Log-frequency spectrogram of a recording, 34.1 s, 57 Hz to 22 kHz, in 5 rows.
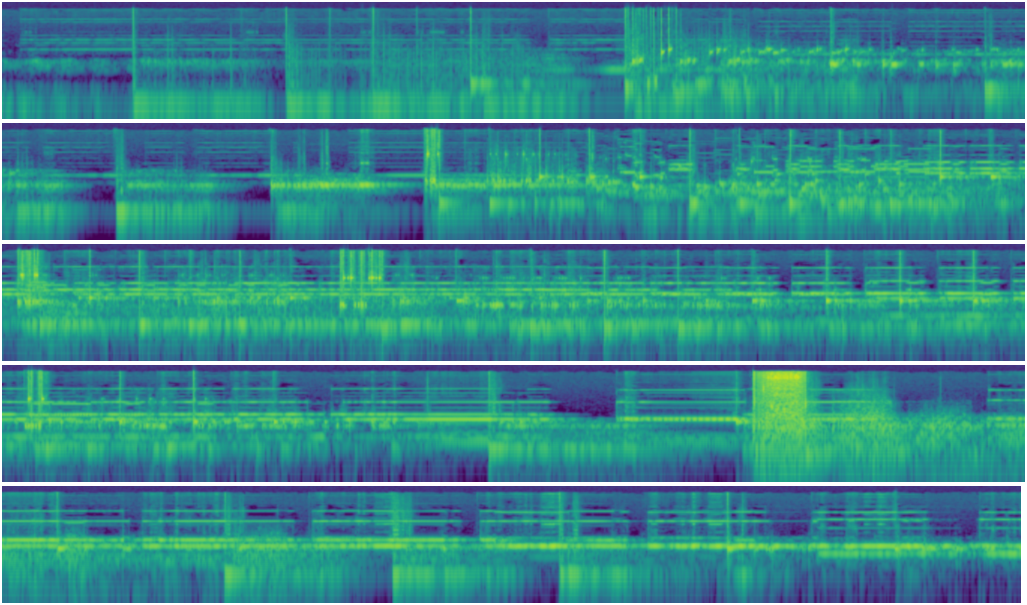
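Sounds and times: loud burst of noise: 25.4 - 29.4
synth tones changing pitch: 25.4 - 29.5.

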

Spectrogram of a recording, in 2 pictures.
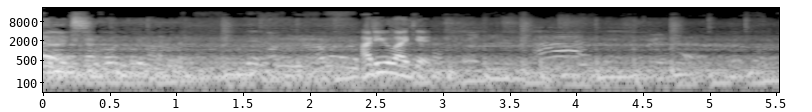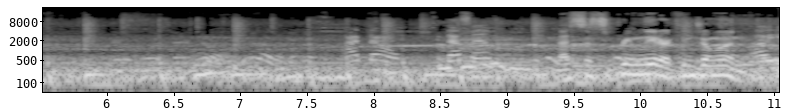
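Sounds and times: low voices: 0.0 - 11.0
steady traffic: 0.0 - 11.0.

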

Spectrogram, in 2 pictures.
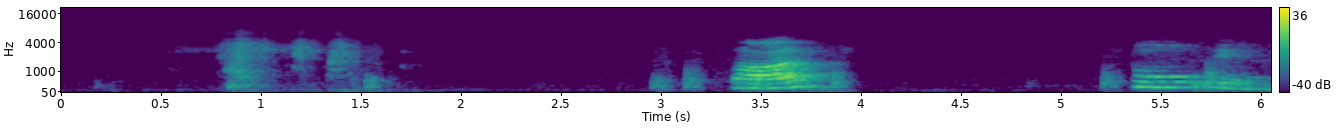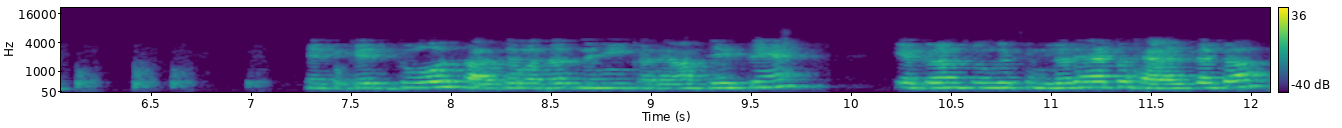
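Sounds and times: marker squeaking on whiteboard: 0.2 - 7.7.

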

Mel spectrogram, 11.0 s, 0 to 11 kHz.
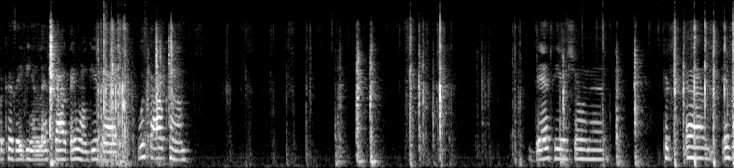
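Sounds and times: cards being shuffled: 1.4 - 11.0.

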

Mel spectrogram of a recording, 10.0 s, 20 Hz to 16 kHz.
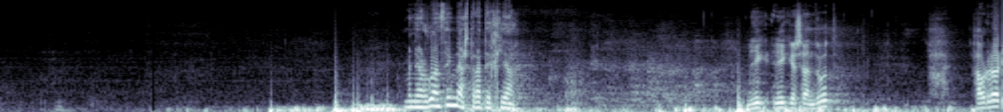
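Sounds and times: low rumble: 1.6 - 9.9
microphone handling thumps: 1.6 - 10.0.

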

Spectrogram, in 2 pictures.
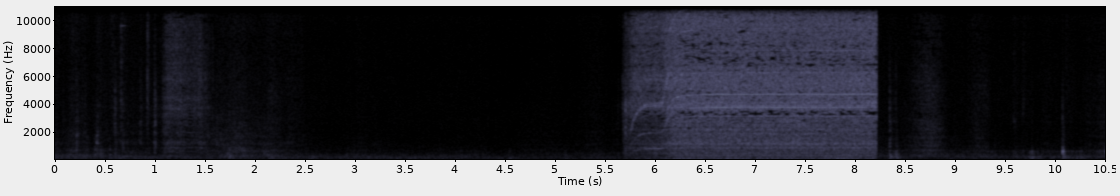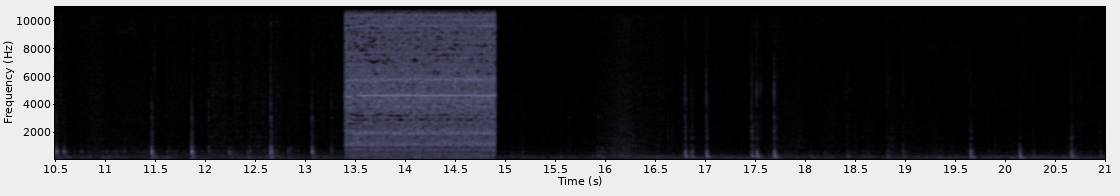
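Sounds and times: cordless drill spinning: 5.7 - 8.2, 13.4 - 14.9.

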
